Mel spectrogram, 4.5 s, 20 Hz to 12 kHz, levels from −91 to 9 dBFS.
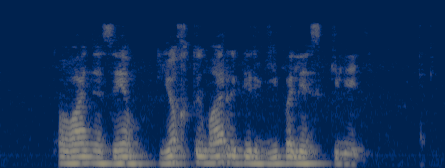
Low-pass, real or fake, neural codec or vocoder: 7.2 kHz; real; none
